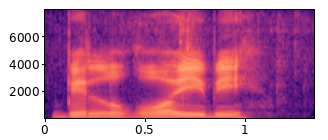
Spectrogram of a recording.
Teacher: ghain is a mustalia letter, you have to read with thick tone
